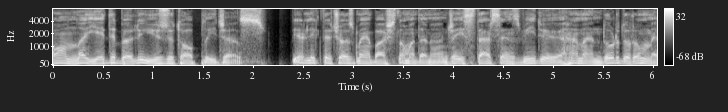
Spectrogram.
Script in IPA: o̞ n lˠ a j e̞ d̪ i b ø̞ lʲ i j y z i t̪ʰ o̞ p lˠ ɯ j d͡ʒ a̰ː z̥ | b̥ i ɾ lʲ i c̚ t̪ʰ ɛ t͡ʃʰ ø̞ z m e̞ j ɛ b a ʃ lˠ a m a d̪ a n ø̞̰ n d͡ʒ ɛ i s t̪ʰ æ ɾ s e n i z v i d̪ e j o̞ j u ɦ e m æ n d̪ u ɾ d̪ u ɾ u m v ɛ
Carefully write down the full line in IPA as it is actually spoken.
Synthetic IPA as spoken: o̞ n lˠ a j e̞ d̪ i b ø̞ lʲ y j y z y t̪ʰ o̞ p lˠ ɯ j d͡ʒ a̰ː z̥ | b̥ i ɾ lʲ i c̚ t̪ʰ ɛ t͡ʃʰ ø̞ z m e̞ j ɛ b a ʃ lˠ a m a d̪ a n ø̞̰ n d͡ʒ ɛ i s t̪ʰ æ ɾ s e n i z v i d̪ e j o̞ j u ɦ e m æ n d̪ u ɾ d̪ u ɾ u m v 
